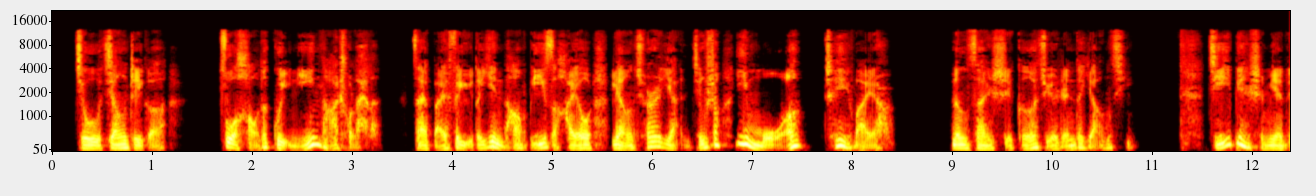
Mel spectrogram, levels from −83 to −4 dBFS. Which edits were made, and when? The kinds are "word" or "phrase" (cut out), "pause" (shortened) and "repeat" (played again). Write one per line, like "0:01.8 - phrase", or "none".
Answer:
0:07.6 - pause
